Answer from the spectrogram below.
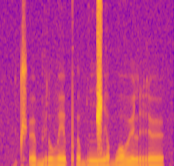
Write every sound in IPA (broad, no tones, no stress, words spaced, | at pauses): t͡ʃʼøbyɾu βe pʼəbɾuŋ͡ǁiɐ̯ bɔβyl rø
